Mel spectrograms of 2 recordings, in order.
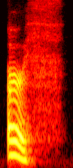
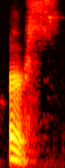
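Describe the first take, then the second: First: The word ends with a TH sound. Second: The word ends with an S sound. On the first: The speaker calls it right. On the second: The speaker calls it wrong.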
